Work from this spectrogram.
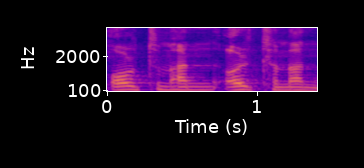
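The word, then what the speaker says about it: Altman: 저는 엘트만이라고 썼는데 발음이 얼트만 뭐 이런 식으로 발음이 되는데 5월 16일 이제 이것도 딱 1년 전입니다. 챗GPT 만든 오픈 AI의 사장인데 올트만이 미국 상원 소위원회에 출석해가지고 부탁을 한 겁니다.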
